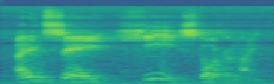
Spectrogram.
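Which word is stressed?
say. The emphasis falls on the word say.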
